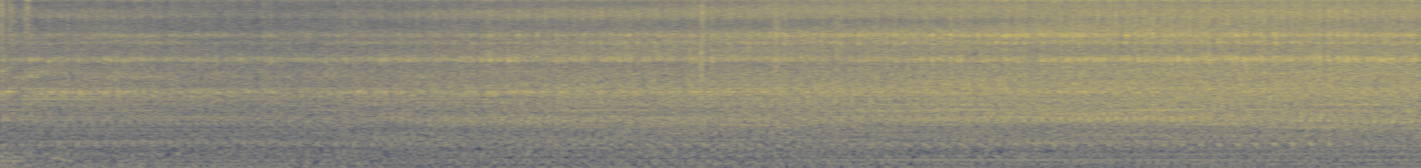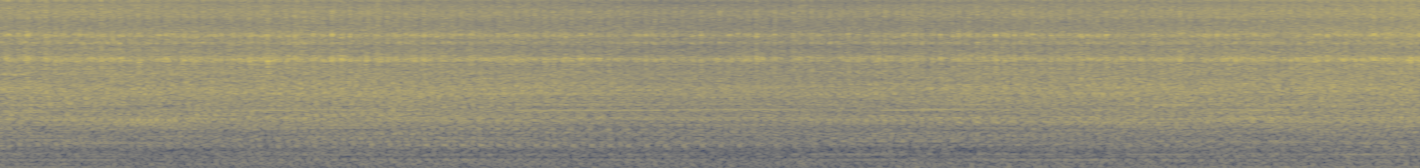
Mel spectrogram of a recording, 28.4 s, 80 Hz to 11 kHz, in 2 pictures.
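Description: Diesel engine of a 2002 Mack Quantum truck idling steadily.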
